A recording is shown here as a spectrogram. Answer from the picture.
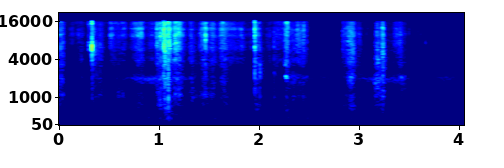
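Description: Faint crackling and rustling of dry moss and paper flowers as fingers push the moss into a paper cone: a scatter of small, irregular crinkles and clicks.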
